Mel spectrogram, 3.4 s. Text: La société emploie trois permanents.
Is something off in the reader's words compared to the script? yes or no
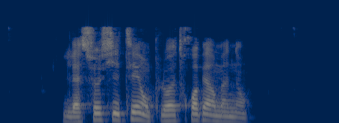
no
